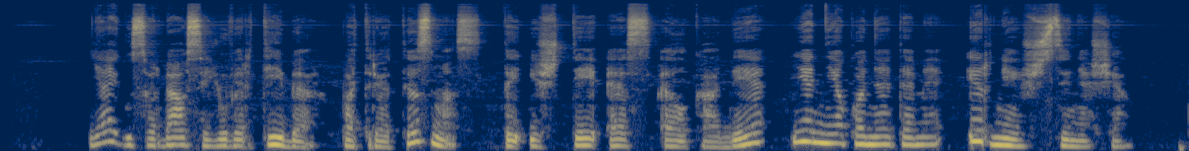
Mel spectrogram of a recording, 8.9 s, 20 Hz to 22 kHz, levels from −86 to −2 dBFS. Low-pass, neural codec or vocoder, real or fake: 19.8 kHz; none; real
